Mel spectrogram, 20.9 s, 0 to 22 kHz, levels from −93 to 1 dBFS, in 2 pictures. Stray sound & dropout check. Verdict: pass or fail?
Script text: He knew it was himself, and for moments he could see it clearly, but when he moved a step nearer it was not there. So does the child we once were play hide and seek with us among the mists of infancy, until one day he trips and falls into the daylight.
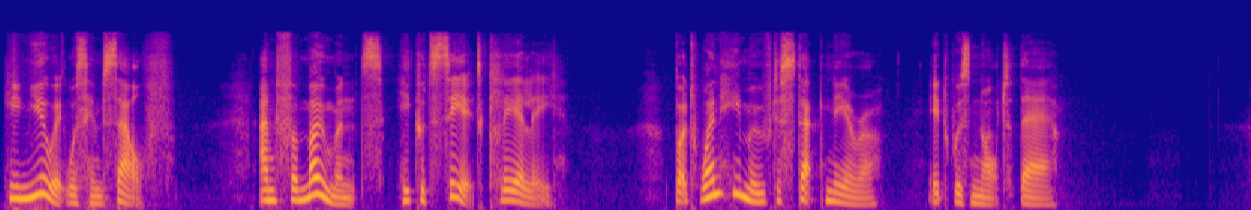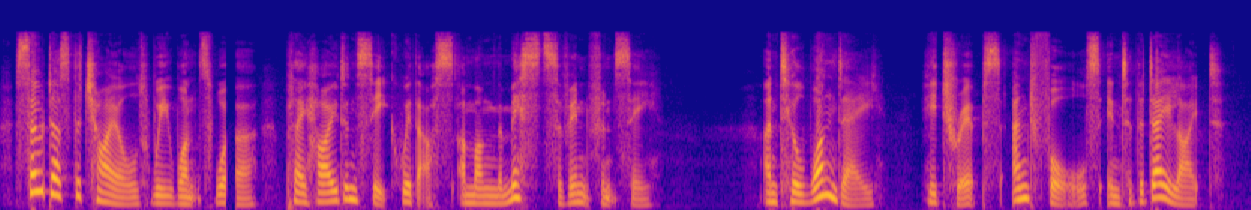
fail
